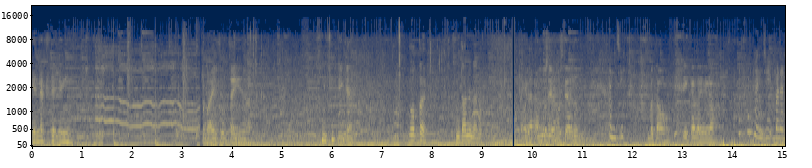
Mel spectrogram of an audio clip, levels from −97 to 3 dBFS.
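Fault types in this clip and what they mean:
Gap at a join of encoded pieces: at 9.60 s the sound drops into a silence of about 49 ms, ending at 9.65 s, and then resumes exactly where it left off. Two separately encoded segments were butted together without trimming, so the padding at the end of one and the encoder's start-up delay at the head of the next both remain, leaving a hole with sharp edges softened by the codec.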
